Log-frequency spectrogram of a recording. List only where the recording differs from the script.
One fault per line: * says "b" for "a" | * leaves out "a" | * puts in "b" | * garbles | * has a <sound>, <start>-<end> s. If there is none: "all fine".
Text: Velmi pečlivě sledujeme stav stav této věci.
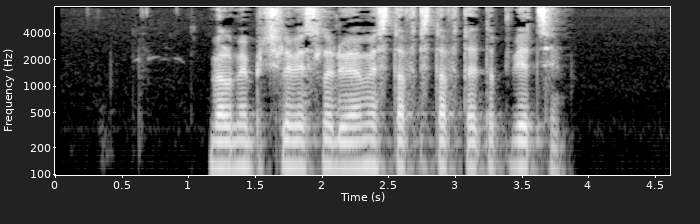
all fine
